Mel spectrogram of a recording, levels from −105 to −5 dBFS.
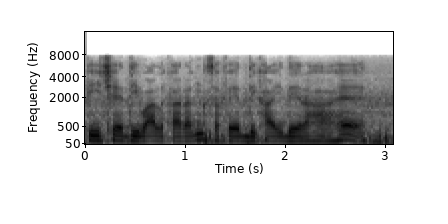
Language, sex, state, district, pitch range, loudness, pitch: Hindi, male, Manipur, Imphal West, 105-115 Hz, -15 LUFS, 110 Hz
